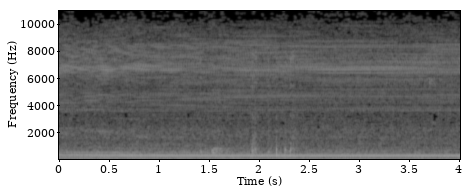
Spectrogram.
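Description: Steady electrical hum of running aquarium equipment, holding a few fixed low pitches over a light hiss, with a couple of faint clicks about two seconds in.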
